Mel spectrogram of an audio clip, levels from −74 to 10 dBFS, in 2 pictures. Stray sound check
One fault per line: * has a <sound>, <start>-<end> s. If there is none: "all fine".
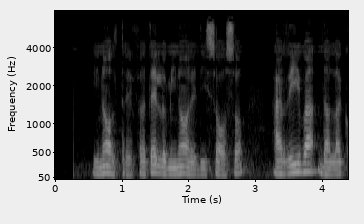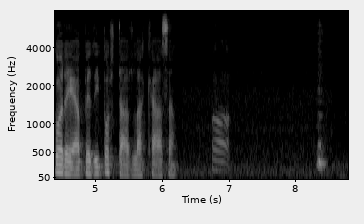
* has a laugh, 6.7-7.1 s
* has a whoosh, 8.3-8.5 s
